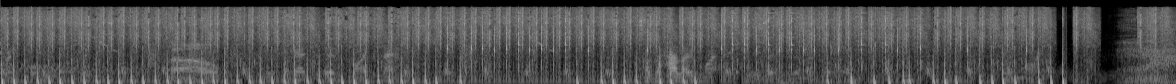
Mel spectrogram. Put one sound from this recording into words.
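Rapid pickaxe strikes chip at rock in a quick, steady rhythm.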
